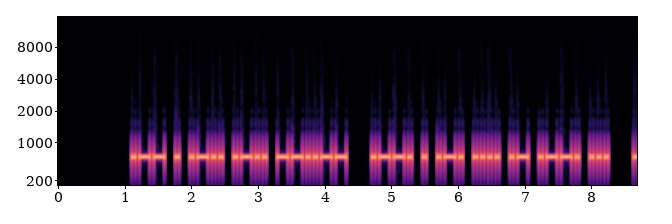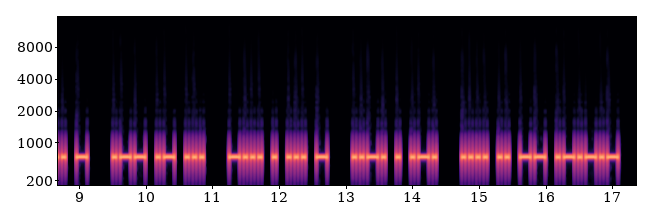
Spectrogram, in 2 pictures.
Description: Morse code, heard as a keyed tone, about 22 wpm, 700 Hz. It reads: WELL, PERHAPS IT WAS BEST FER HIM.
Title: Sentences from Top 500 Words and Abbreviations 22wpm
